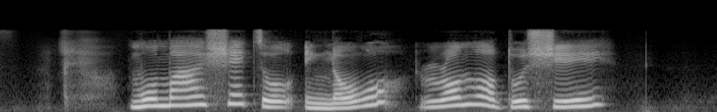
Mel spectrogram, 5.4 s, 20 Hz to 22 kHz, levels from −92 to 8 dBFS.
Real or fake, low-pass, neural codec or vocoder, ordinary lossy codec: fake; 7.2 kHz; codec, 16 kHz, 0.5 kbps, FunCodec, trained on LibriTTS, 25 frames a second; none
